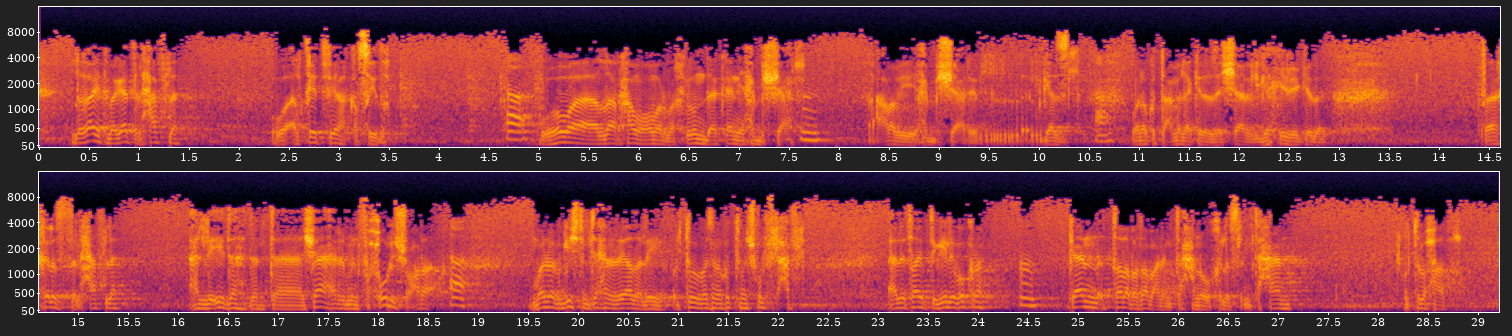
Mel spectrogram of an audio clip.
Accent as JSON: {"language": "Arabic", "town": "Alexandria", "region": "Alexandria Governorate", "country": "Egypt", "said": "انا اسكندراني، انا كنت عايش في اسكندريه بس انا منتسب لاسكندريه"}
